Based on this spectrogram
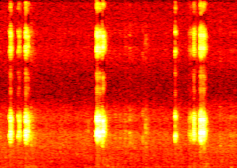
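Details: Black redstart chicks fledging from the nest, leaving it one after another, give short, high, thin calls in quick clusters of two or three, spaced about a second apart, over a quiet low hum.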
